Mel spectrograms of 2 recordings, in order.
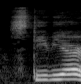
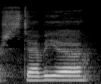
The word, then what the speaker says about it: stevia: And then we've got some stevia or stevia. People pronounce it different.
